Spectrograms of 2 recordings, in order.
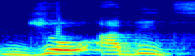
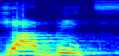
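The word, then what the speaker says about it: j'habite: So I hear people say joit. No, it's jabit.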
